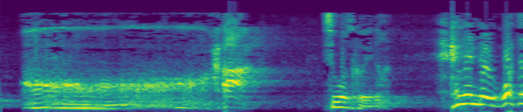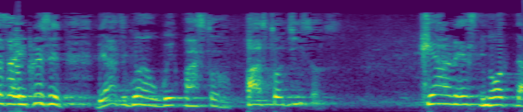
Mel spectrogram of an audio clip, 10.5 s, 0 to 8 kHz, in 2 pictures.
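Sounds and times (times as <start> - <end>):
voice imitating snoring: 0.2 - 2.2
speech: 0.3 - 0.7, 3.3 - 8.6, 9.4 - 10.4.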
